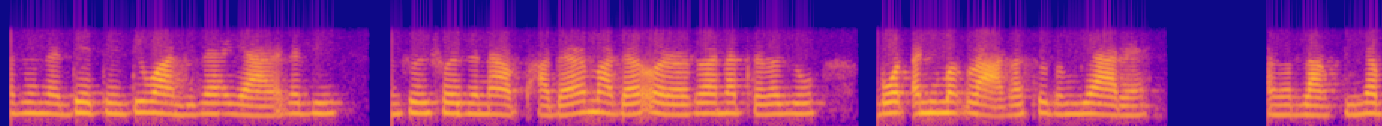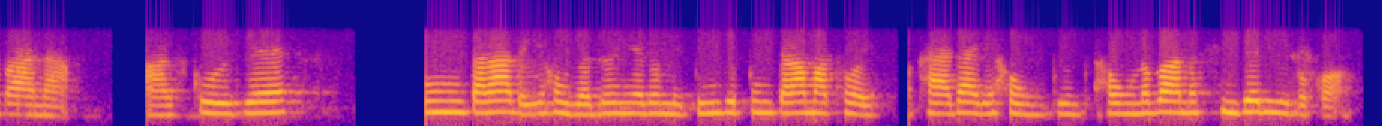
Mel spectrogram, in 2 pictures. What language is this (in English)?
Manipuri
